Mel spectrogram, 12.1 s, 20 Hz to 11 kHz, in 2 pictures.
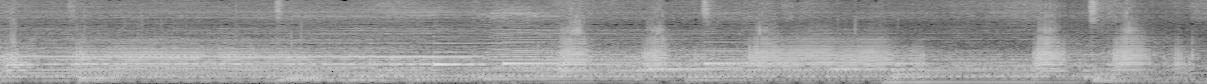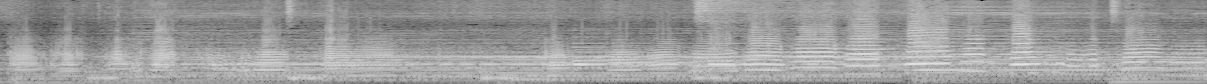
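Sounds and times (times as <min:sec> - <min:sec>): brass jazz band playing chords: 0:00.0 - 0:12.0.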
